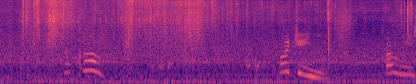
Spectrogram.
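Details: Off-leash Siamese cats Otani and Yozora walk through a frosty winter forest at sunset. Three short meows, each sliding downward, come about a second apart over a low outdoor rumble and a person's voice.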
